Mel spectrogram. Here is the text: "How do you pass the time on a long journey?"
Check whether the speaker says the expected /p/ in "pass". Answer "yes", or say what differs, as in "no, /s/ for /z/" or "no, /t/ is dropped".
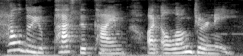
yes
